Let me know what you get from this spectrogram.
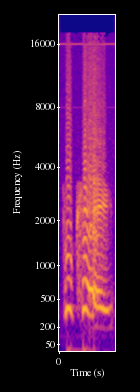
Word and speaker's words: Bucket: It's Bouquet, dear. Yes, yeah. – That's right. – Yeah, that's right. Bucket. It's spelled Bucket.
